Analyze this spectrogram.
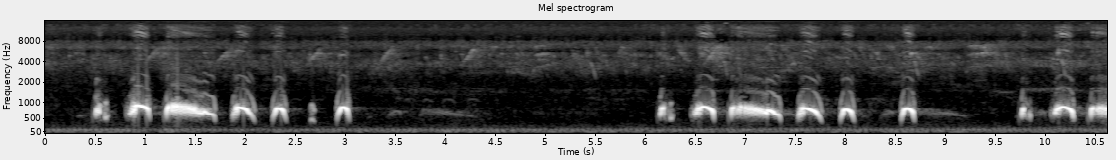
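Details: Wild spotted dove calling during ground decoy luring, described as having a fine, very resonant voice: two bursts of hollow, mellow coos, a quick stuttered series with one longer drawn note, separated by a three-second pause, then a new phrase begins.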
